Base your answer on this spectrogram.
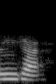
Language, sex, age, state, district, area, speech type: Nepali, female, 18-30, West Bengal, Kalimpong, rural, conversation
